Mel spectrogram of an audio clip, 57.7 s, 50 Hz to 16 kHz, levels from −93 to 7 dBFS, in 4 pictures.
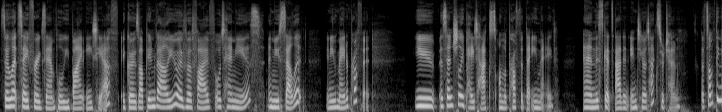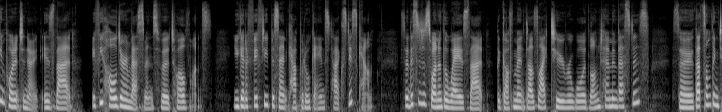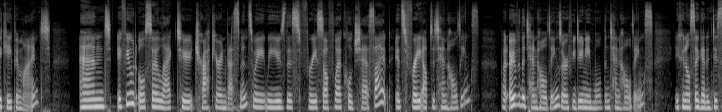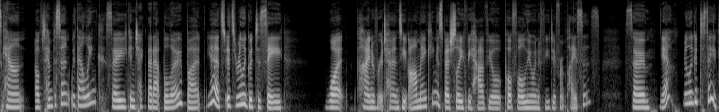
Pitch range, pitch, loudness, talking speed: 200-245 Hz, 215 Hz, -24 LUFS, 190 wpm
